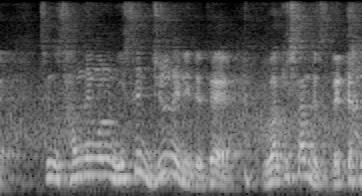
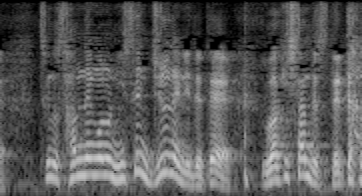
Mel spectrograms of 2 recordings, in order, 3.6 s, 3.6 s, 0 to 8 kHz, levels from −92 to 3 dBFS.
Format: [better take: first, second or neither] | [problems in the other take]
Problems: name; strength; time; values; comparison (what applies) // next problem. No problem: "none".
second | background sound (Train); 16 dB below the speech // room echo; dies away in 1.1 s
